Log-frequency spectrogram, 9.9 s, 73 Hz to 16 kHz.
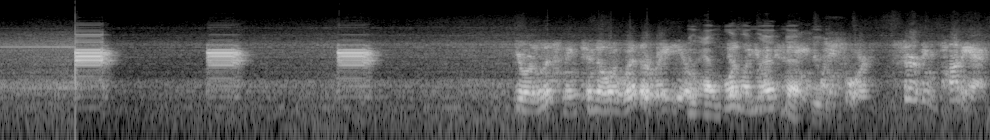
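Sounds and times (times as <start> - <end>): shrill data bursts from radio: 2.1 - 2.5, 3.4 - 3.8.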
